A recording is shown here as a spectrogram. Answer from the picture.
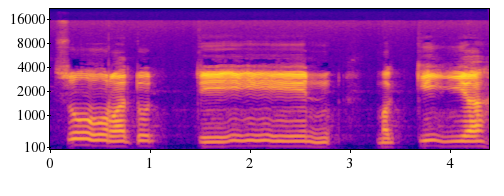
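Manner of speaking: slow melodic tilawat; Quran recitation. Acted. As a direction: intone each phrase slowly and prayerfully. Recites taawwuz and basmala. (ترتیل کے ساتھ تلاوت)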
